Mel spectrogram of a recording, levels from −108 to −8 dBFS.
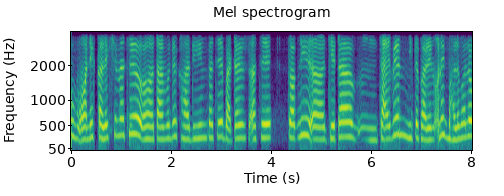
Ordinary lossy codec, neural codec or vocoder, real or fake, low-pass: none; codec, 16 kHz, 6 kbps, DAC; fake; 3.6 kHz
